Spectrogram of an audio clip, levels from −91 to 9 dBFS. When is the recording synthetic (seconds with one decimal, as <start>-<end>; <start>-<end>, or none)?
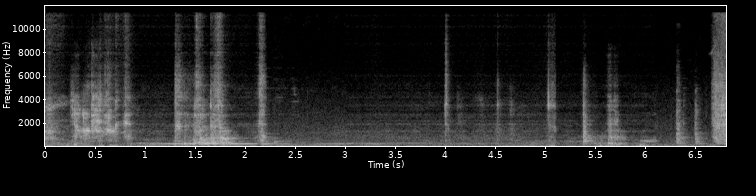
0.0-2.2; 3.0-6.1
